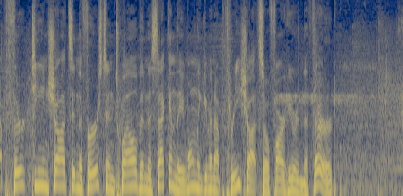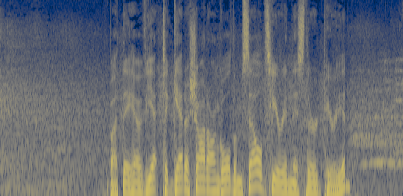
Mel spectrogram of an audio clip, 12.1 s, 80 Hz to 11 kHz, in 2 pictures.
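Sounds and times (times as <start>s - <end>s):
knocks of sticks puck and skates: 5.3s - 6.4s.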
